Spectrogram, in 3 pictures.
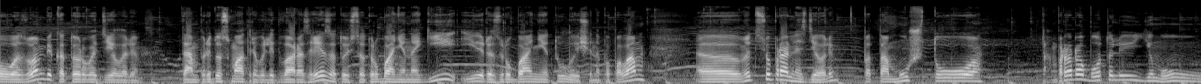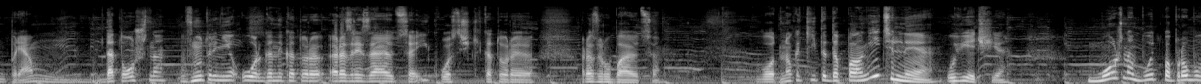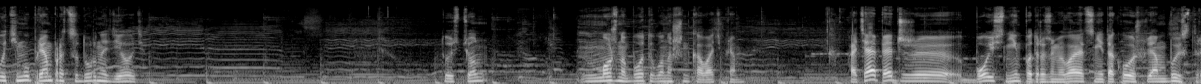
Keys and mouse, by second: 0.0-36.0 typing, 0.0 middle click, 0.7 click, 1.2 middle click, 3.5 middle click, 4.3 click, 4.8 middle click, 7.0 click, 8.6 middle click, 10.0 shift+middle click, 15.6-16.9 middle drag, 18.6-19.9 middle drag, 31.4 shift+middle click, 32.9 click, 33.3 middle click.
